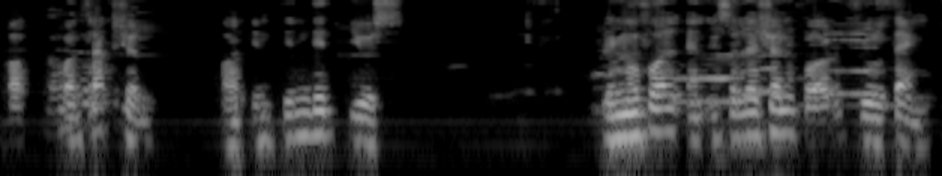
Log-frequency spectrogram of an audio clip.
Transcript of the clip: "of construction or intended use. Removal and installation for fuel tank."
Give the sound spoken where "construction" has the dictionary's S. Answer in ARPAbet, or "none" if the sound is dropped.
none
